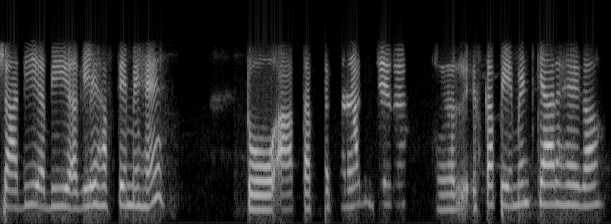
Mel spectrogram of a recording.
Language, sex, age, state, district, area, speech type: Hindi, female, 30-45, Uttar Pradesh, Sitapur, rural, conversation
